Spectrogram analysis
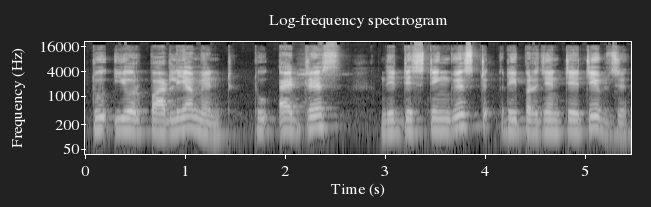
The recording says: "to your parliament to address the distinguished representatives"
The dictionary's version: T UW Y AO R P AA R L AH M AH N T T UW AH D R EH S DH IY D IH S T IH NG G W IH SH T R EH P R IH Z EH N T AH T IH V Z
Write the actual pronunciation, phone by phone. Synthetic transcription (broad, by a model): T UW Y AO R P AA R L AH M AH N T T UW AH D R EH S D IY D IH S T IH NG G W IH S T R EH P R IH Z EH N T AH T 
